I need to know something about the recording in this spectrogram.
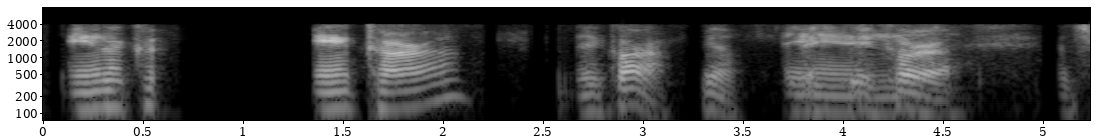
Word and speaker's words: Ankara: airports in, let me see if I can pronounce this right, Ankara? Ankara, yeah. Ankara.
